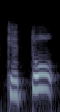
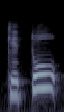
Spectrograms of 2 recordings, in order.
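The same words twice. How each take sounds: First: The final vowel is long. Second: The final vowel is long.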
